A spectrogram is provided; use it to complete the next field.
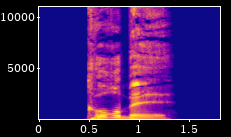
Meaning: inflection of kurbeln: 1. first-person singular present 2. singular imperative
- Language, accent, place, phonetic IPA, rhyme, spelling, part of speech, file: German, Germany, Berlin, [ˈkʊʁbl̩], -ʊʁbl̩, kurbel, verb, De-kurbel.ogg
